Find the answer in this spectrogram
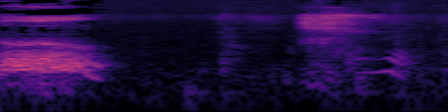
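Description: A baby's voice: a loud, short squeal falling in pitch, then a laugh about a second and a half in.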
